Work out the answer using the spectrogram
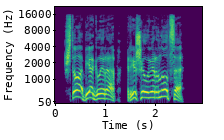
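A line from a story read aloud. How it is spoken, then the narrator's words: Loud. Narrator (Russian): Громко обратился пират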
